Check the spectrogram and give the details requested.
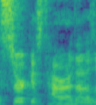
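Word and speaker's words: Syrcus Tower: outside world to work then yes oh it's pronounced circus Tower oh okay so circus Tower well thank you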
